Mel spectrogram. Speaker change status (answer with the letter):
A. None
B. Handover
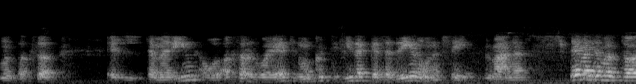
A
